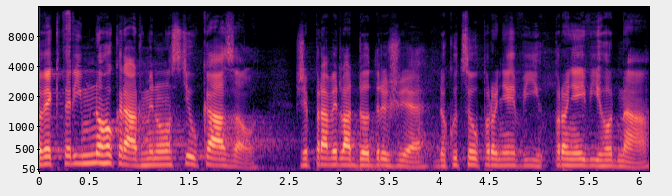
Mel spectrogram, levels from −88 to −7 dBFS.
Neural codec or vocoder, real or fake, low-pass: none; real; 14.4 kHz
